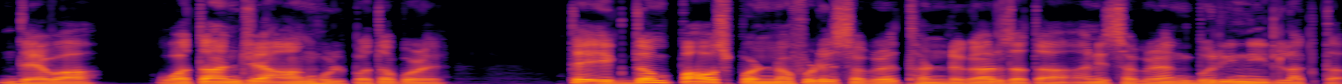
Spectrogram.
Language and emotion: Goan Konkani, neutral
